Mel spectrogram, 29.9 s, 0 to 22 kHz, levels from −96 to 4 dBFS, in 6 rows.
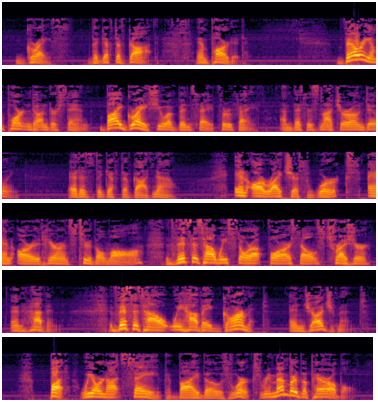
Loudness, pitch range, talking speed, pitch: -18 LUFS, 120-160 Hz, 145 wpm, 130 Hz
